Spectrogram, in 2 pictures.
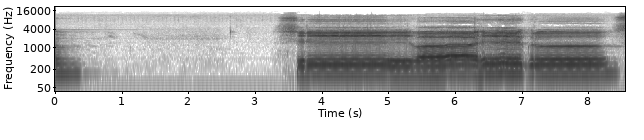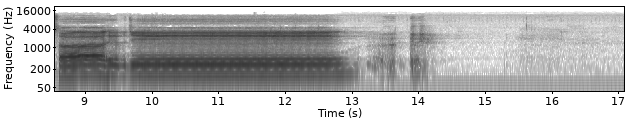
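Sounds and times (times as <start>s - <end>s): man chanting held notes: 0.0s - 0.8s.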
